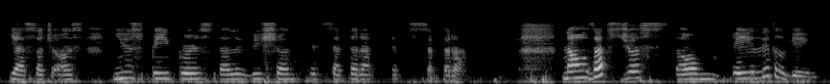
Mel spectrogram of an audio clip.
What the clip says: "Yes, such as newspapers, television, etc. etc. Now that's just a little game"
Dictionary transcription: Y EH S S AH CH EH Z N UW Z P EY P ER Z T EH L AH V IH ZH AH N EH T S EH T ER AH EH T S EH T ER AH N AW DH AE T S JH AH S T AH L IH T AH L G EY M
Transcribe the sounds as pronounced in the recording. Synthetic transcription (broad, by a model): Y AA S S AH CH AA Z N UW S P EY P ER S T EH L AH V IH SH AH N EH T S EH T ER AH EH T S EH T ER AH N AW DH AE T S JH AH S T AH L IH T AH L G EY M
